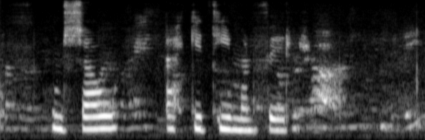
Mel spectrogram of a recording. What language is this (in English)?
Icelandic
